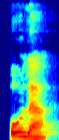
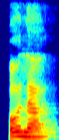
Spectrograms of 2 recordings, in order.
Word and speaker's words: hola: be familiar with it it's pronounced as hola I'll repeat again hola now there's another thing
